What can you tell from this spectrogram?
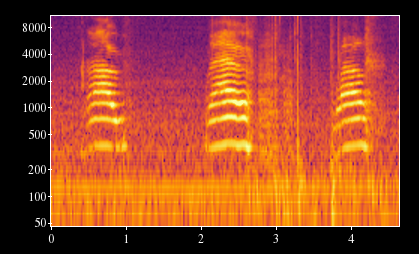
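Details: Indoors, a talkative brown tabby cat, lively again after recovering from a cold, gives three clear, drawn-out meows spaced about 1.5 seconds apart. Each meow is rich in harmonics and holds a fairly steady pitch, with a faint hum in the background.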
